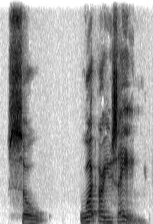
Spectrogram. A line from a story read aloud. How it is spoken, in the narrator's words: said Harry slowly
